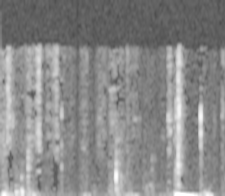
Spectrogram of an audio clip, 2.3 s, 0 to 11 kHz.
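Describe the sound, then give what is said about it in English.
Faint scratching of a pen or pencil writing predictions on a piece of paper, a few light, uneven strokes with short pauses, heard alone without talk. “And I am going to write our predictions down. Give me 1 second to find a piece of paper.”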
